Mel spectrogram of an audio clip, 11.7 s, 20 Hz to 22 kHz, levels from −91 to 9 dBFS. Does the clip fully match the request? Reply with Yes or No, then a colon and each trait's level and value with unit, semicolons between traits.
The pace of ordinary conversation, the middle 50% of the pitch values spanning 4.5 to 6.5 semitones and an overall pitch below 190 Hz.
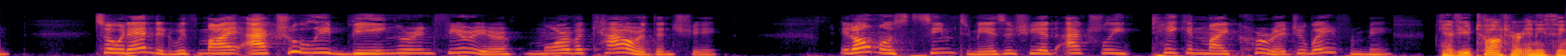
No: average, 165 wpm; average, 5.3 semitones; high, 230 Hz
